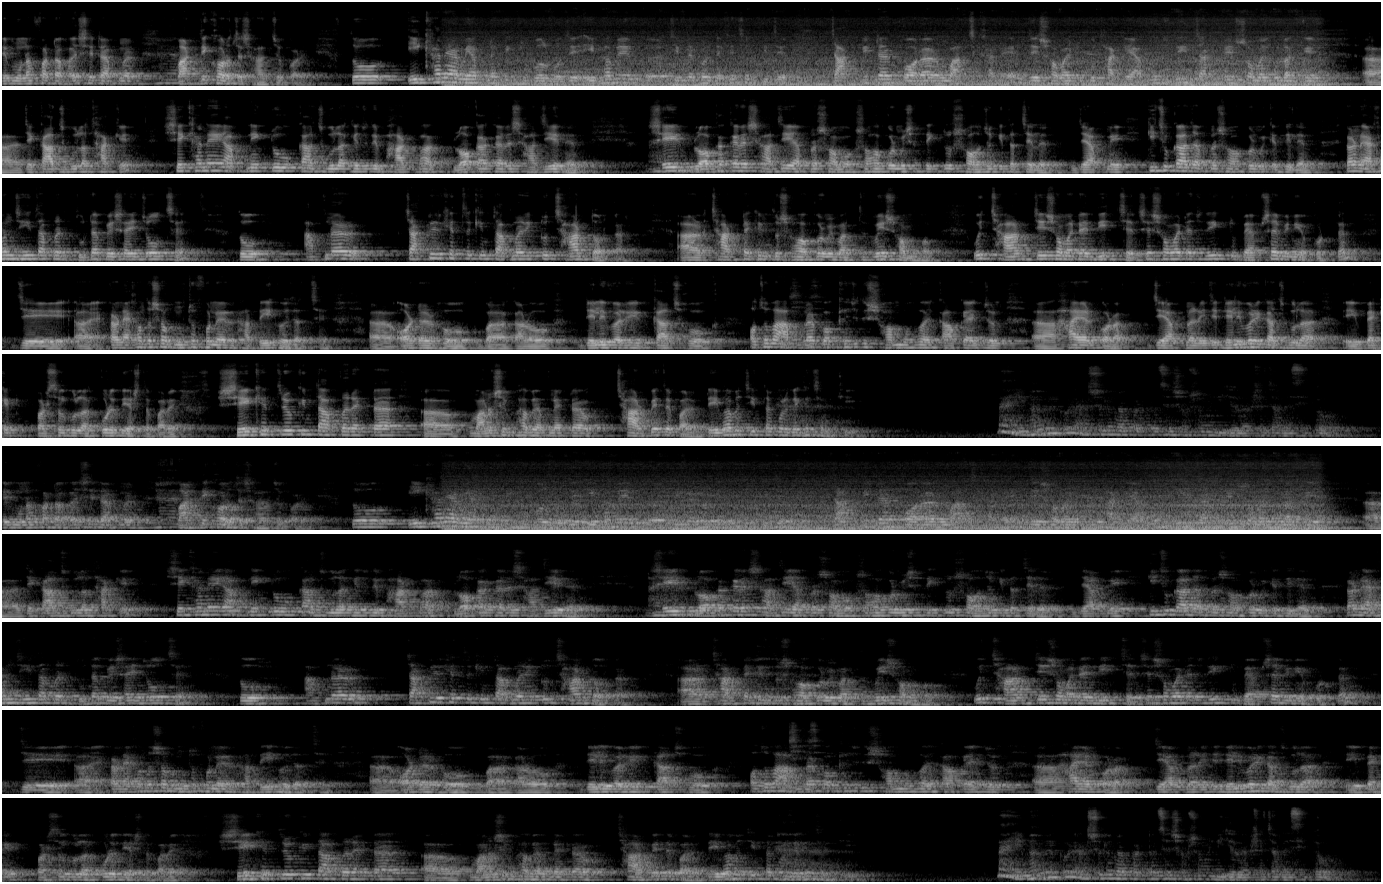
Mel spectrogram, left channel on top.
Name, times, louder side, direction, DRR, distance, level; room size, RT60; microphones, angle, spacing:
voice 1, 0.0-15.1 15.4-19.6 20.3-26.9 27.2-29.4 30.0-30.2 30.6-31.2 31.6-33.8 34.3-36.9 37.3-41.1 41.5-48.4 48.9-54.5 54.8-63.7, left 4 dB, 75° left, 7 dB, 0.3 m, -29 dB
voice 2, 1.5-2.3 20.2-20.8 30.1-30.6 35.0-35.7 49.2-49.7 62.9-63.6 65.1-68.5, right 1 dB, 55° right, 2 dB, 0.5 m, -40 dB
sound 1, 4.4-13.2, equal, ahead, 0.4 m, -32 dB
2.5 x 2.1 x 3.2 m, 1.0 s
head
